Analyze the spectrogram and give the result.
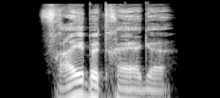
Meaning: nominative/accusative/genitive plural of Freibetrag
- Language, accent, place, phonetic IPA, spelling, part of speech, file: German, Germany, Berlin, [ˈfʁaɪ̯bəˌtʁɛːɡə], Freibeträge, noun, De-Freibeträge.ogg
